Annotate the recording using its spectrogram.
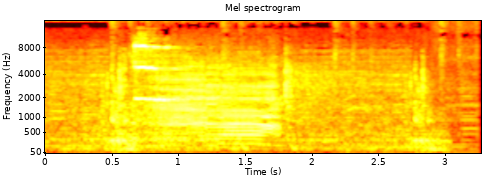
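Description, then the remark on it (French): A single long cow moo, loud, with a drawn-out rich tone that slides slightly downward before cutting off, followed by quieter background noise. “Pour avoir du bon lait tous les jours, pas la peine d'avoir sa vache.”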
